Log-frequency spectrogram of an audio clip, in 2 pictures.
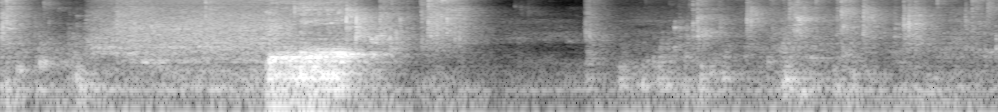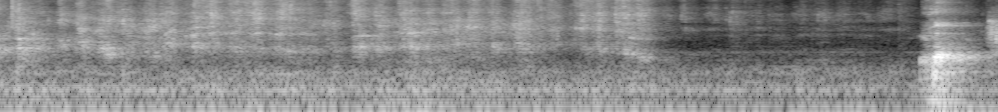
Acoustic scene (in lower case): restroom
